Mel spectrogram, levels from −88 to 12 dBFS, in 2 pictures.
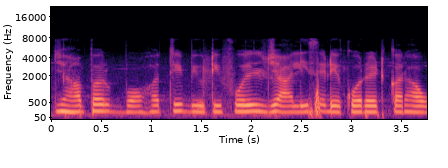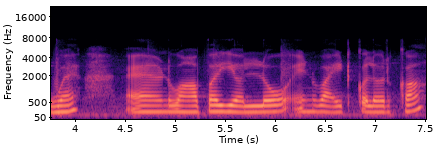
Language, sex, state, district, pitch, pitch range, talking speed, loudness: Hindi, female, Gujarat, Gandhinagar, 185 Hz, 180-195 Hz, 150 wpm, -15 LUFS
